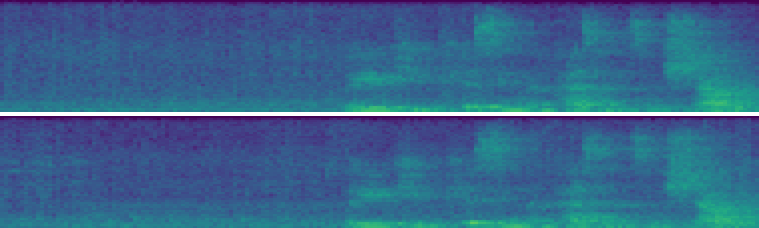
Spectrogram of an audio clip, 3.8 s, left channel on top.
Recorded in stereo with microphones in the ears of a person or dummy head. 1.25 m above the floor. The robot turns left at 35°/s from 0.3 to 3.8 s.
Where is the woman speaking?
90° left, 1.4 m; by 3.7 s 20° left, 1.4 m.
